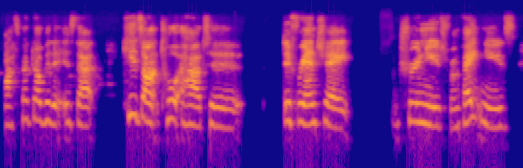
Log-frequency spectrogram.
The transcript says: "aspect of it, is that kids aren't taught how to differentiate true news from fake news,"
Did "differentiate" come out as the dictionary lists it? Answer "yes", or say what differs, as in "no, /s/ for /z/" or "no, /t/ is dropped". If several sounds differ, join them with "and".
yes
